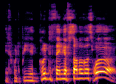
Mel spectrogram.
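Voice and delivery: wife screaming back at the king. Acted. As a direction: shriek it at her. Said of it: "screamed the King".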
